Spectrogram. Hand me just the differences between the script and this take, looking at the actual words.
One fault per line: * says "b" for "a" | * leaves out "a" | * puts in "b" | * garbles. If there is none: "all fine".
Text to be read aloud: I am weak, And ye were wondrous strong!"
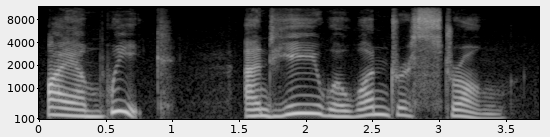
all fine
